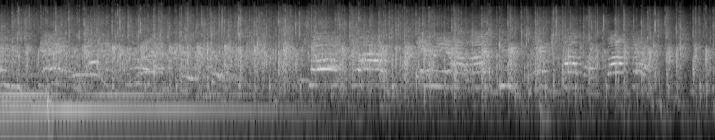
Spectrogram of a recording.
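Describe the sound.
An audience at a stand-up comedy show held in a garage applauds and cheers as a comedian comes to the stage. The dense, steady clapping runs throughout, with shouts mixed in and a low tone fading in the opening seconds.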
